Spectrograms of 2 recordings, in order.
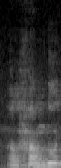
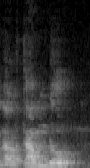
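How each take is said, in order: First: The middle consonant is a breathy h sound. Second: The middle consonant is a hard k sound. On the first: The speaker calls it right. "Alhamdu jangan alkamdu" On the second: The speaker calls it wrong. "jangan alkamdu"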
